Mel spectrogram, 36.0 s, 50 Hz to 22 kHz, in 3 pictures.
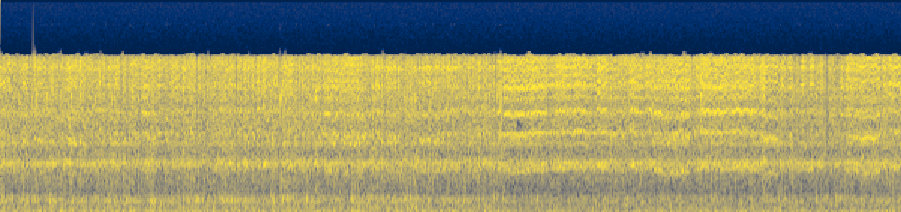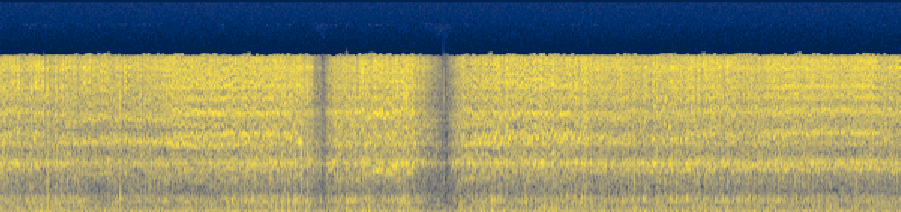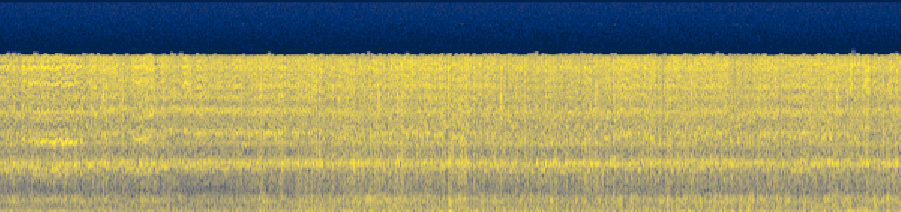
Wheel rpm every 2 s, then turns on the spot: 220, 220, 220, 220, 230, 230, 210, 190, 130, 150, 210, 230, 220, 230, 230, 230, 230, 230.
none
